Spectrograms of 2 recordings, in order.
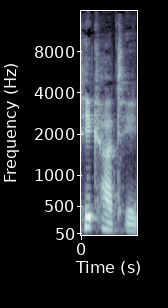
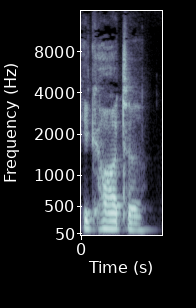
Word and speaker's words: Hekate: Übrigens Hekate, ja, nicht Hekate. Ah. Das ist mit der griechischen Aussprache. Ich habe jahrelang immer Hekate gesagt.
